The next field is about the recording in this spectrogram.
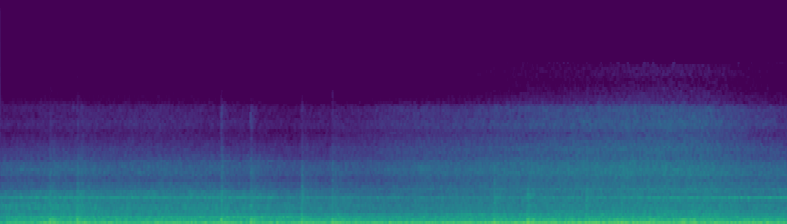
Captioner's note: train Noise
